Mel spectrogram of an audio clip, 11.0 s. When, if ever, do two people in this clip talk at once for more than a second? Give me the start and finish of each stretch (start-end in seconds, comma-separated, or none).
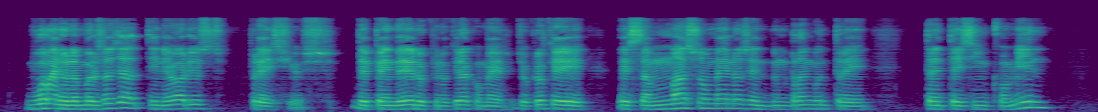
none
